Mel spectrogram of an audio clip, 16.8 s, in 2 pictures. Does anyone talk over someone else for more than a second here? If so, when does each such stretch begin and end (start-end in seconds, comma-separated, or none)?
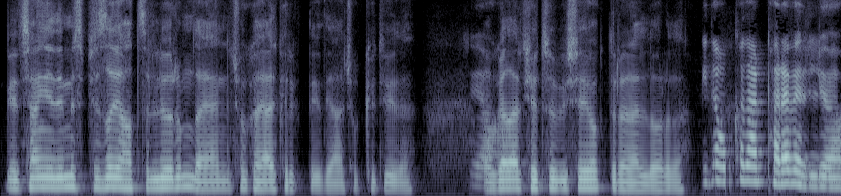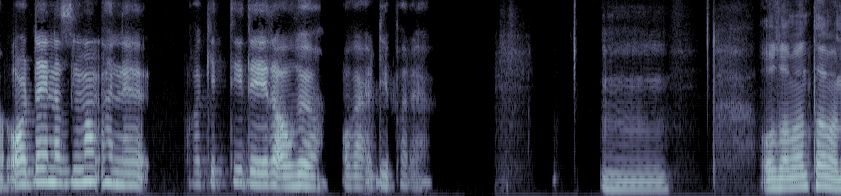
none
